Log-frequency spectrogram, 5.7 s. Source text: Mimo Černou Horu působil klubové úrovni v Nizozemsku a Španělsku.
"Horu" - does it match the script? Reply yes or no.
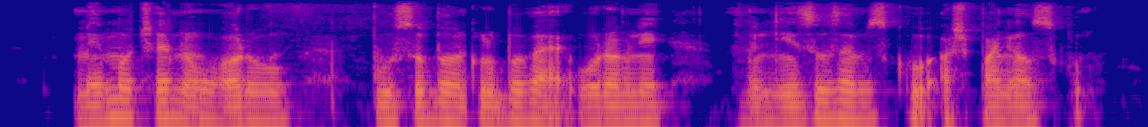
yes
